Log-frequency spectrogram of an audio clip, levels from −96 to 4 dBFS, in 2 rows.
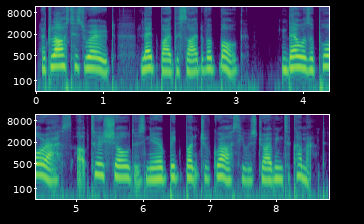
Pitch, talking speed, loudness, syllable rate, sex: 210 Hz, 225 wpm, -20 LUFS, 4.7 syllables/s, female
